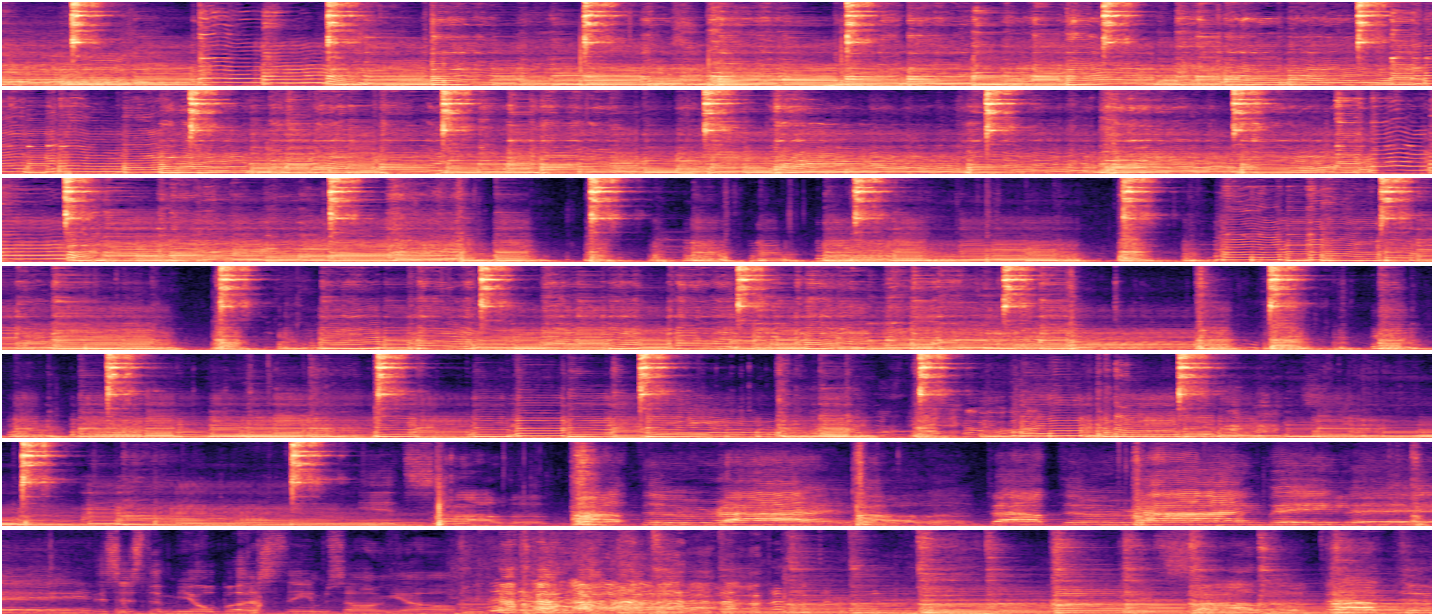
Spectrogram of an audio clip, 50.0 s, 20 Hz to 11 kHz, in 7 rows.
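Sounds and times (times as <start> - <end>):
resonator guitar with bending notes: 0.0 - 40.5, 45.2 - 50.0
tambourine hits: 0.3 - 2.1, 2.9 - 3.3, 5.4 - 6.0, 6.7 - 7.2, 8.0 - 10.0, 10.6 - 11.2, 12.0 - 14.0, 14.6 - 15.1, 15.8 - 16.5, 17.2 - 17.7, 18.5 - 19.0, 19.9 - 20.2, 21.2 - 21.7, 22.5 - 23.0, 23.8 - 24.4, 25.1 - 25.7, 26.4 - 26.8, 27.8 - 28.1, 29.1 - 29.5, 30.5 - 30.8, 31.8 - 32.1, 33.2 - 33.7, 34.5 - 34.8, 35.8 - 36.3, 37.2 - 37.6.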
